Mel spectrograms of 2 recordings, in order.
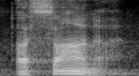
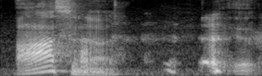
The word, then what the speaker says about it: asana: used to the word asana is actually frequently mispronounced as asana asana is a small hot room that you sit in for as long as you can stand it but asana is the name for a seat technically or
